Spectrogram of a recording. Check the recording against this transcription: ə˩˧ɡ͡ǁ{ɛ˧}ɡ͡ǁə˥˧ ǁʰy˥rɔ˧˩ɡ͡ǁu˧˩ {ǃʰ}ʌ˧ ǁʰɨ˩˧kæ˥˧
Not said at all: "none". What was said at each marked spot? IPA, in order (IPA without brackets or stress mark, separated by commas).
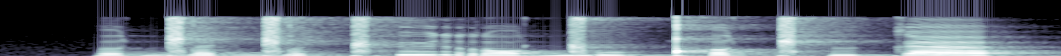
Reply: ɛ˥, ǃʰ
